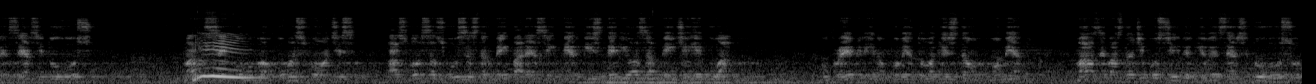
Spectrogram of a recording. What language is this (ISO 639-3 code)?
por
